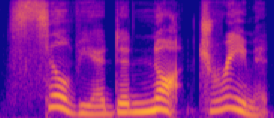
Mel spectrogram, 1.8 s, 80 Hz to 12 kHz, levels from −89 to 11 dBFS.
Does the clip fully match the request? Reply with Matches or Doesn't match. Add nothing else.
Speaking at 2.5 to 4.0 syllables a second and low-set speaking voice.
Doesn't match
